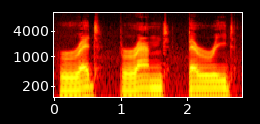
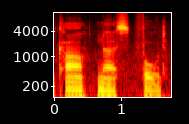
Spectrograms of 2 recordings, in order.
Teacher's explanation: in phonetic terms these are just vowels there's no sound after them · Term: non-rhoticity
